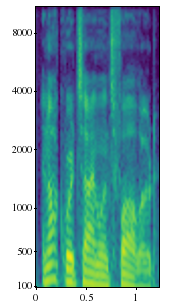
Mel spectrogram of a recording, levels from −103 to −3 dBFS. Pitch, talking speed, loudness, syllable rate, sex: 125 Hz, 195 wpm, -16 LUFS, 8.1 syllables/s, male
